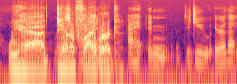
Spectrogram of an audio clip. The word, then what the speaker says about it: Freiberg: say we had Tanner freiberg and did you air that yet with Josh oh Fryeburg f-r-e-i the E is silent pronounced I yeah anyway okay but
